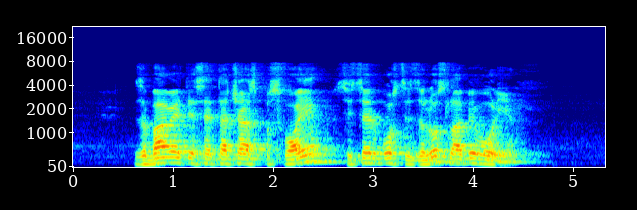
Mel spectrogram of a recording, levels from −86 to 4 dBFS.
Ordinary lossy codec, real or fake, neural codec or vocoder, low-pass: none; real; none; none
